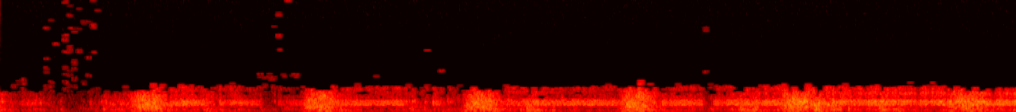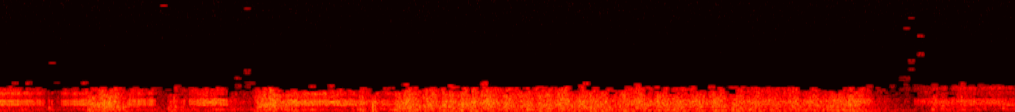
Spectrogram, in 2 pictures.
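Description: Clattering mechanical sound effects of a cartoon contraption running, on an old, dull-sounding soundtrack with no high end.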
